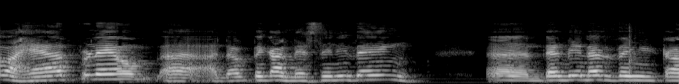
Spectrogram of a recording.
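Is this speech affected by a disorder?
Yes: cerebral palsy; slight speech impediment.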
